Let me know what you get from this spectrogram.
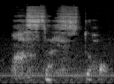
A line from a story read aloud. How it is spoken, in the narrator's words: the Doctor breathed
